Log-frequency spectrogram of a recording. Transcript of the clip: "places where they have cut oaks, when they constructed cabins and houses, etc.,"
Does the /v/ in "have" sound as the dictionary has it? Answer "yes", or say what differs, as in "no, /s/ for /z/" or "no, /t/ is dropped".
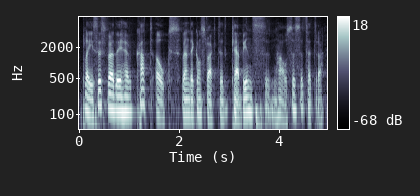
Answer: yes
